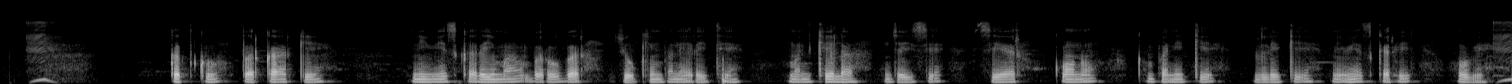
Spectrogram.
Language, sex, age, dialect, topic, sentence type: Chhattisgarhi, male, 25-30, Eastern, banking, statement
